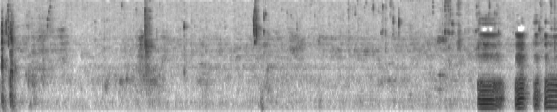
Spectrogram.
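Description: Quiet chewing of a fried egg roll, with scattered faint crunches and mouth clicks. A voice speaks loudly about six seconds in.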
